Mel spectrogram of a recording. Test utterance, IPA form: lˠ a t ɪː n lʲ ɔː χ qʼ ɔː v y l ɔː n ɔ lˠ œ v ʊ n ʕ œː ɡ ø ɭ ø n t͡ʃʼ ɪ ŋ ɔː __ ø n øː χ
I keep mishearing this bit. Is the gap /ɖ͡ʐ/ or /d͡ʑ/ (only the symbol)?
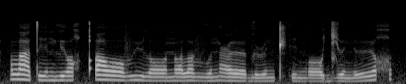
d͡ʑ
